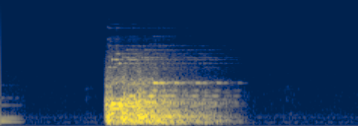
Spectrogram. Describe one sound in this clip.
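A bright magical chime shimmers.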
